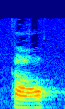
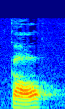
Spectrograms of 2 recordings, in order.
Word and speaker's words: 高: This character is pronounced first tone, gao, gao, and means tall or high, physically or metaphorically.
